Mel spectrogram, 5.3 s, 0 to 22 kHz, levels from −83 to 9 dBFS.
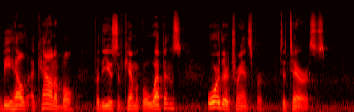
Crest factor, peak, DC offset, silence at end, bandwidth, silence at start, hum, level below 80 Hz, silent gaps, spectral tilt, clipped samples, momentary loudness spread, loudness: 20 dB; -20 dBFS; under 0.1%; 0.4 s; 15.5 kHz; 0 s; none; -74 dBFS; none; -4 dB/octave; under 0.1%; 12 LU; -39 LUFS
